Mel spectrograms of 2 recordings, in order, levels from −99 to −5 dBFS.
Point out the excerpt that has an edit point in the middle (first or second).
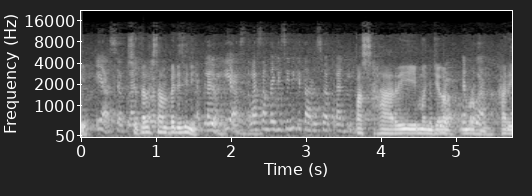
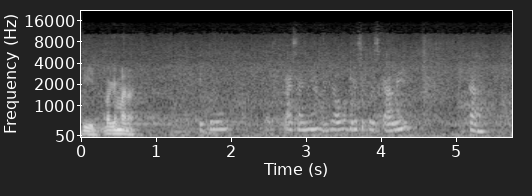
second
